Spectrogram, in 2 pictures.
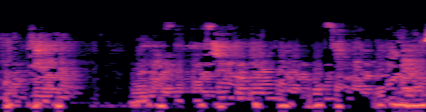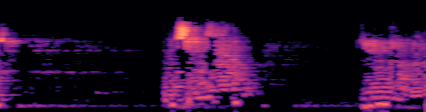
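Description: A man speaking into a handheld microphone over a PA, with a steady low electrical hum underneath and a short pause about two-thirds of the way in.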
